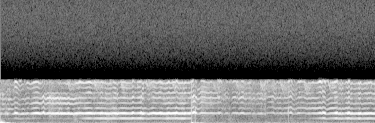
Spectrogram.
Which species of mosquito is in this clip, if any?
mosquito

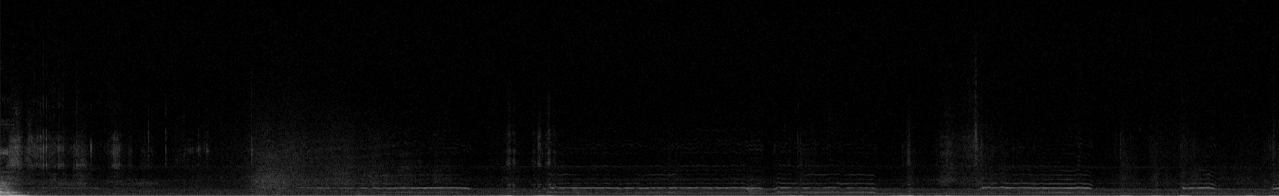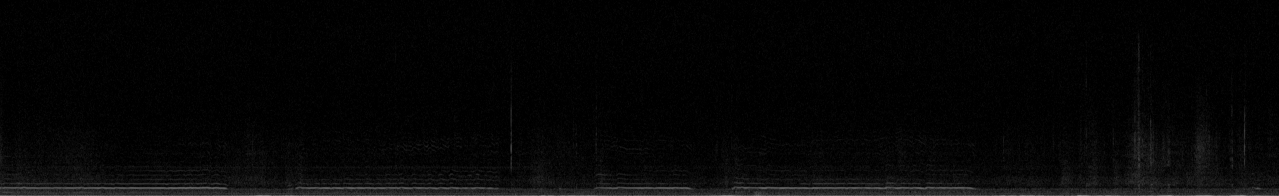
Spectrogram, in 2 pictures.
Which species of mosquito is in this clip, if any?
Culex pipiens complex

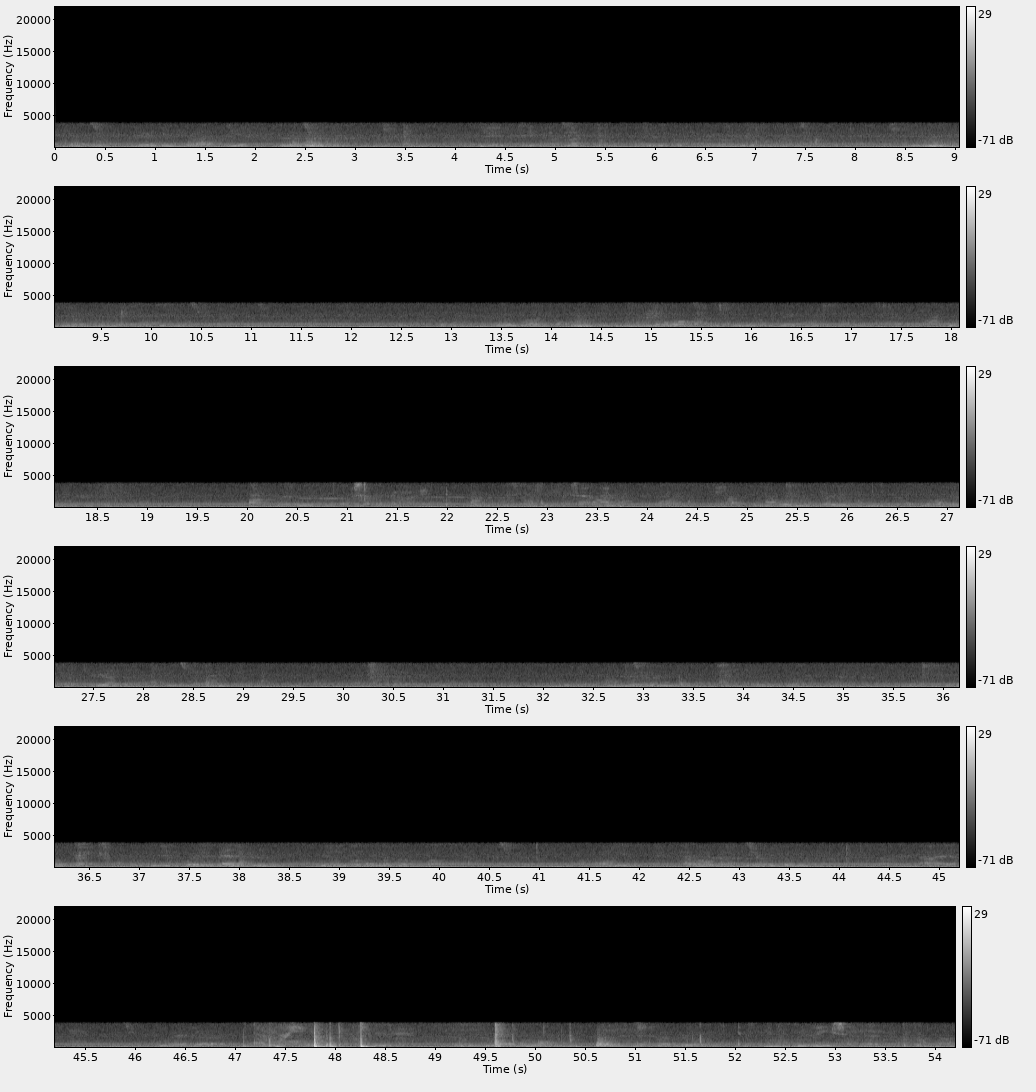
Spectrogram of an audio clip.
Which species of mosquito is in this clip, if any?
no mosquito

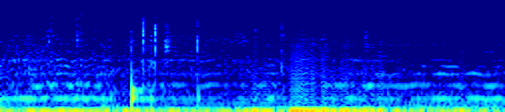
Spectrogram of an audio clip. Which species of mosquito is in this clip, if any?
Culex pipiens complex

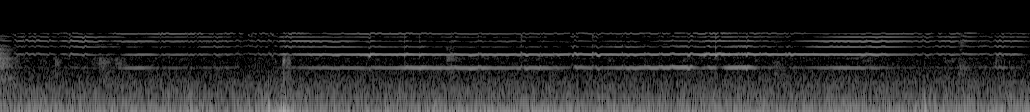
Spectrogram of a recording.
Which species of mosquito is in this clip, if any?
mosquito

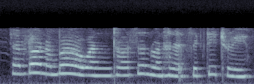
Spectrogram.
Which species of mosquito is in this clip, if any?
no mosquito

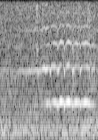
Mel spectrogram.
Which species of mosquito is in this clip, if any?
Anopheles gambiae s.s.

